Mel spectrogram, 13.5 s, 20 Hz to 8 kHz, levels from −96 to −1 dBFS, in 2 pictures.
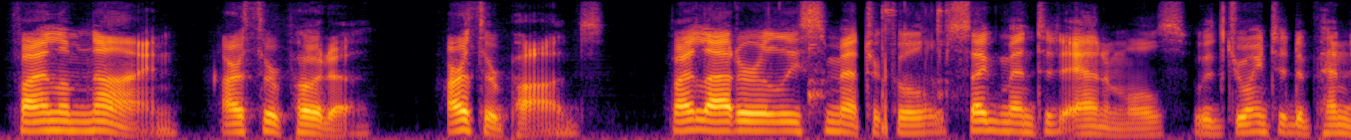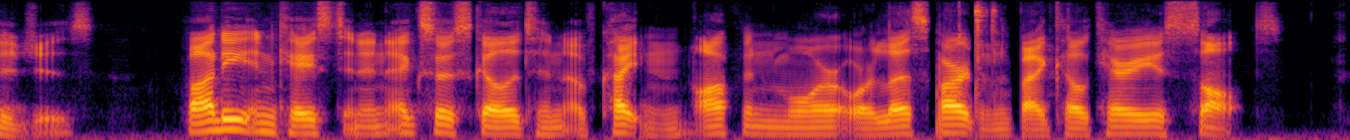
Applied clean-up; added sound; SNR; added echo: neural diffusion model UNIVERSE++.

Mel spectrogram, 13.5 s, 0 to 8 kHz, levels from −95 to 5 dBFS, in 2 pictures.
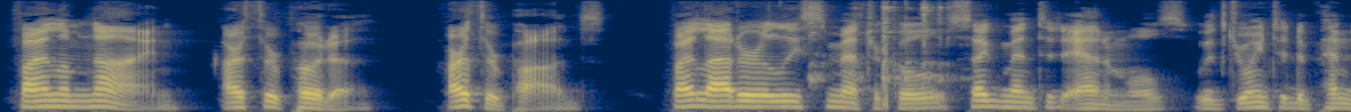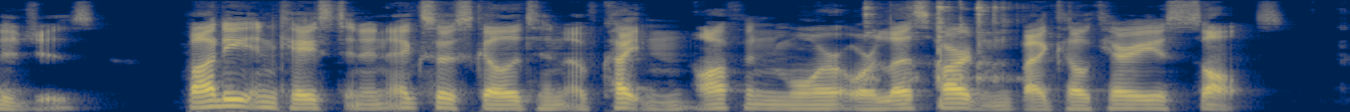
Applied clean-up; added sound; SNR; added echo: classical method log-MMSE.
